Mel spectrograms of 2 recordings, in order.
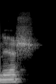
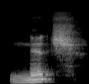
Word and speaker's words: niche: are in the coaching Niche Niche Niche yeah all of those are correct pronunciations depending on who you ask anyways when you're there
